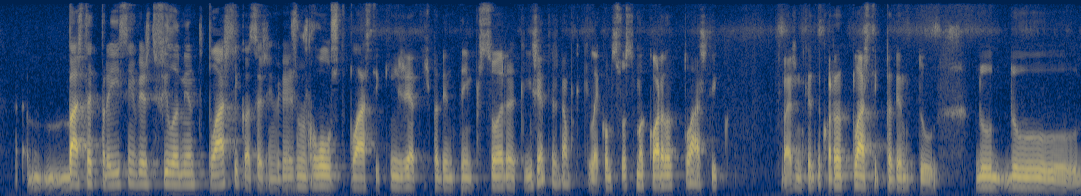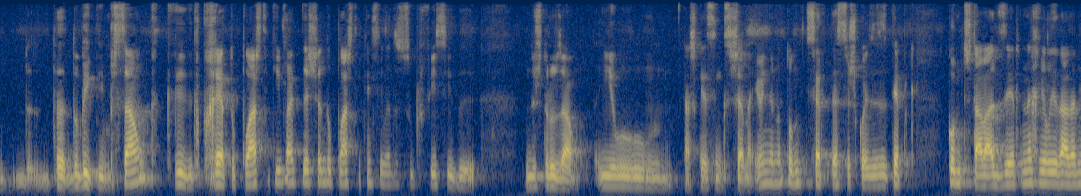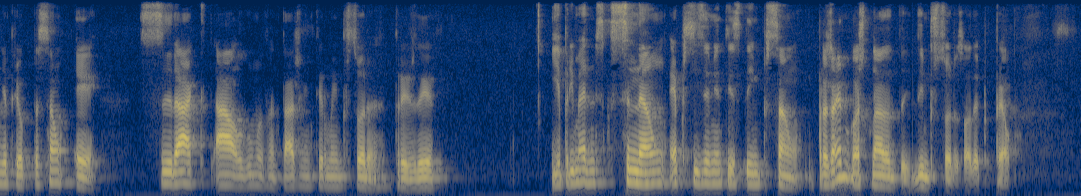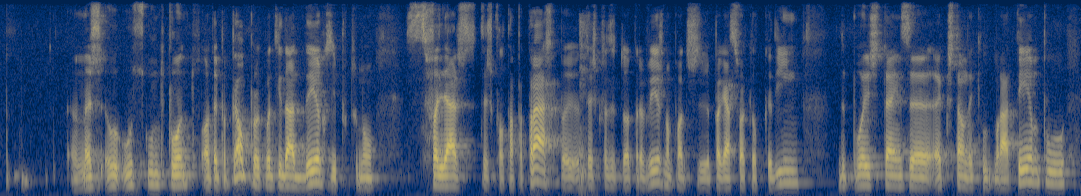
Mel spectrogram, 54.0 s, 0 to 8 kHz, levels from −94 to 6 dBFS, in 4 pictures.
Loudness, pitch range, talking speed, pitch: -23 LUFS, 105-135 Hz, 195 wpm, 120 Hz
